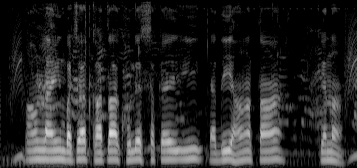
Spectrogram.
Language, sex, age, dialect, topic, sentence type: Maithili, male, 18-24, Bajjika, banking, question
